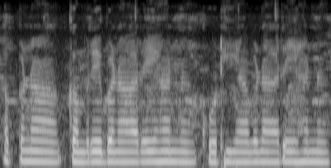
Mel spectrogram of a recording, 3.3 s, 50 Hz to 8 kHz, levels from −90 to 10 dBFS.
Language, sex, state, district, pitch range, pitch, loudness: Hindi, male, Punjab, Fazilka, 175-180 Hz, 180 Hz, -16 LUFS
